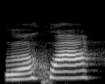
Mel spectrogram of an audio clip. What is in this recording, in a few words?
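"he hua", Mandarin Chinese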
